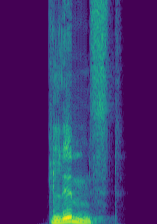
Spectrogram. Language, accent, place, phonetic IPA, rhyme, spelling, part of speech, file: German, Germany, Berlin, [ɡlɪmst], -ɪmst, glimmst, verb, De-glimmst.ogg
- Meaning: second-person singular present of glimmen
